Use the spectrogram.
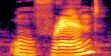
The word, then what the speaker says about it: friend: Um friend. Dois friends. Então, isso aqui é amigo. Presta atenção na pronúncia, friend. É como se não tivesse esse i para pronunciar, tá bom?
